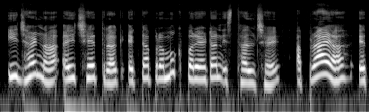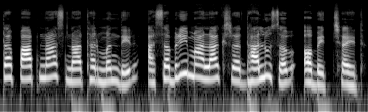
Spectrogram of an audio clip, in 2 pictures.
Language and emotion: Maithili, neutral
